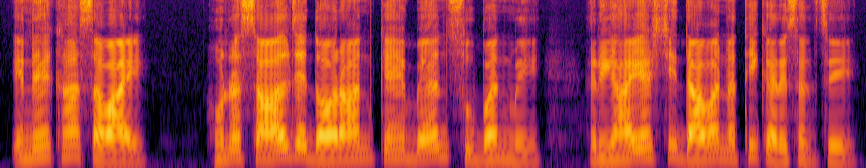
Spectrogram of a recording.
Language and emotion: Sindhi, neutral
